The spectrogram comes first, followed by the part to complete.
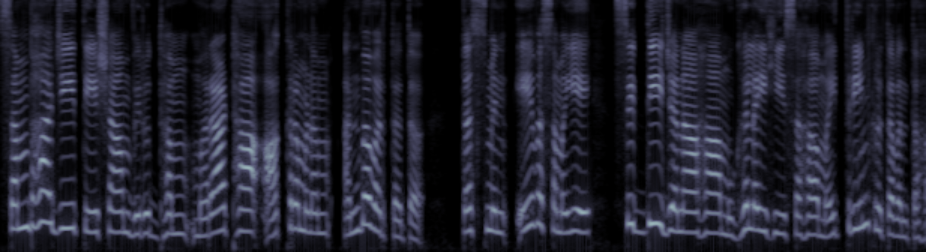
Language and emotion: Sanskrit, neutral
